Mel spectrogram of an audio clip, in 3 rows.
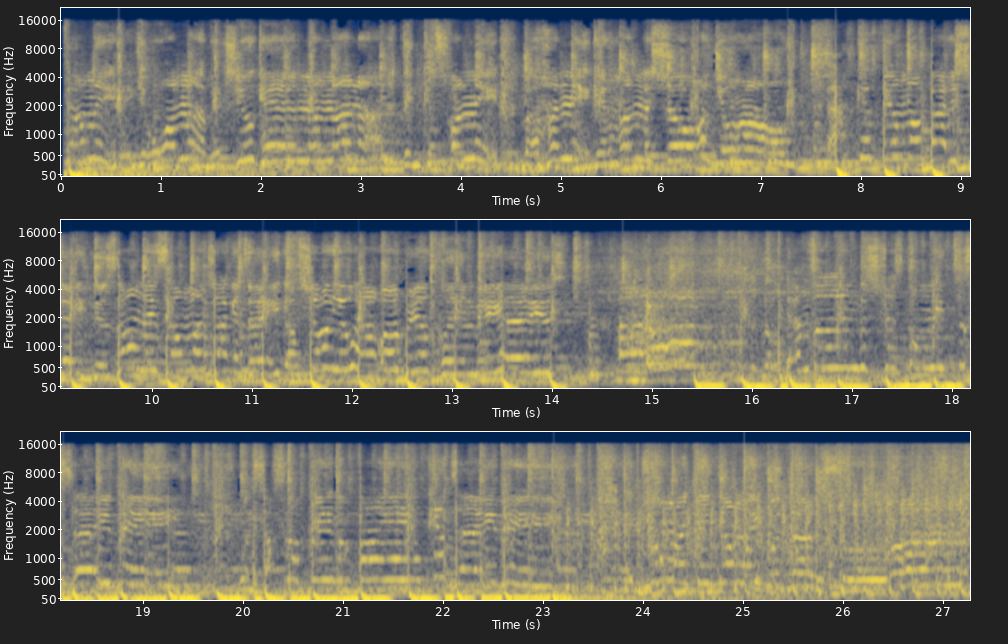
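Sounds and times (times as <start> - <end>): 
slap house summer bass: 0.0 - 27.2.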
